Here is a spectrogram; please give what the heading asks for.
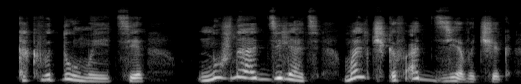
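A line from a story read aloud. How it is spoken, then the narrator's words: Trembling whisper. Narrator (Russian): дрожащим шепотом спросила Беатриса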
